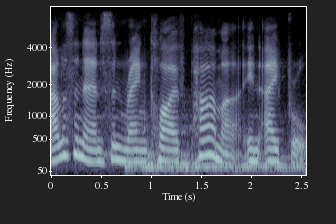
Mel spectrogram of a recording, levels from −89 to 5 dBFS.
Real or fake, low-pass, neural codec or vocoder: real; 7.2 kHz; none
